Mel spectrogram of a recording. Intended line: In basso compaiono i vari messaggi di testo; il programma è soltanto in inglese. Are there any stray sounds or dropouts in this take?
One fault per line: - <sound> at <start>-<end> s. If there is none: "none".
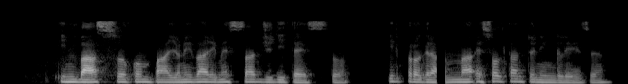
- dropout at 4.4-4.5 s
